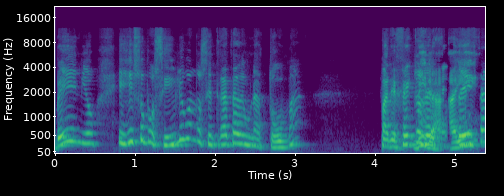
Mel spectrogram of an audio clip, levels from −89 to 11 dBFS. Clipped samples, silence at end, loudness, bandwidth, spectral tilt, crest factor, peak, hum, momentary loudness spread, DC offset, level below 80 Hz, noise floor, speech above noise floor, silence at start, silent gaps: under 0.1%; 0 s; -22 LUFS; 12.5 kHz; -5.5 dB/octave; 18 dB; -4 dBFS; none; 9 LU; under 0.1%; -66 dBFS; -72 dBFS; 51 dB; 0 s; none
